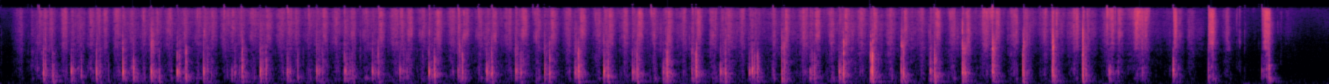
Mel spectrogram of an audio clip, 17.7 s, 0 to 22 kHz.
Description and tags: lino 15c darkshoes run
Running on linoleum: dark shoes. Recorded with a ZOOM H2 in a basement of a house, normalized with Audacity.
footstep, footsteps, run, running, step, steps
